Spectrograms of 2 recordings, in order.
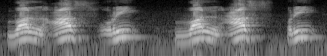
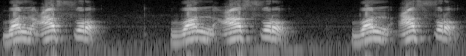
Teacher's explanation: را کو ہم نے واضح کرنا ہے اور پر کرنا ہے جب ہم وقف کریں گے · اگر ہم یہاں پر سٹاپ نہیں کرتے، ہم نے اس آیت کو اگلی اس آیت کے ساتھ ملانا ہے، تو پھر اس را کے زیر، نیچے جو زیر ہے اس کو پڑھیں گے، اور اس را کو ہم بریک کر کے پڑھیں گے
